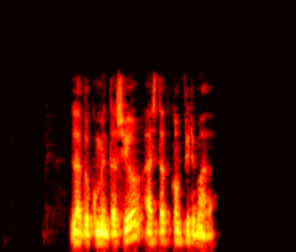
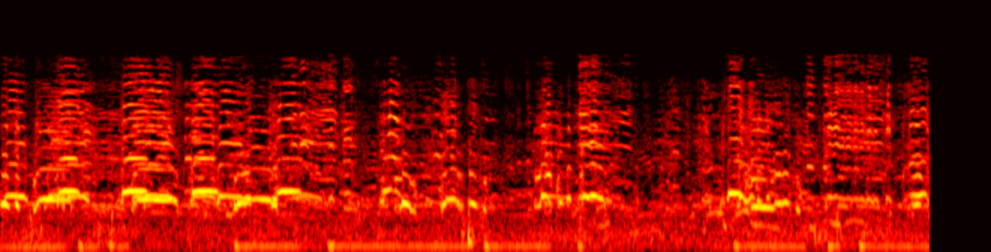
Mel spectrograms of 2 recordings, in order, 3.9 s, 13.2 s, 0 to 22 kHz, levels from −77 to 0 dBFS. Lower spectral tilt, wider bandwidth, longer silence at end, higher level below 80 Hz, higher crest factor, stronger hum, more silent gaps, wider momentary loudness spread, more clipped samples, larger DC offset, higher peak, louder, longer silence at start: first, -5.5 dB/octave vs -2 dB/octave; second, 7.8 kHz vs 10 kHz; first, 1.1 s vs 0.8 s; second, -58 dBFS vs -44 dBFS; about the same, 18 dB vs 18 dB; neither; neither; second, 7 LU vs 17 LU; neither; neither; first, -2 dBFS vs -8 dBFS; first, -18 LUFS vs -24 LUFS; first, 0.95 s vs 0 s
